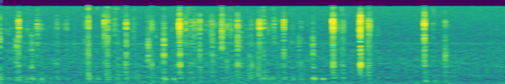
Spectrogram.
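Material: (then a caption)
Plastic. Both hands type fast on a MacBook Pro keyboard, tapping its plastic keycaps on the hollow aluminium laptop body with fingertips and long painted nails. A quick, uneven stream of short, dry clicks comes through, each snapping off almost instantly with a bright top and little low end.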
